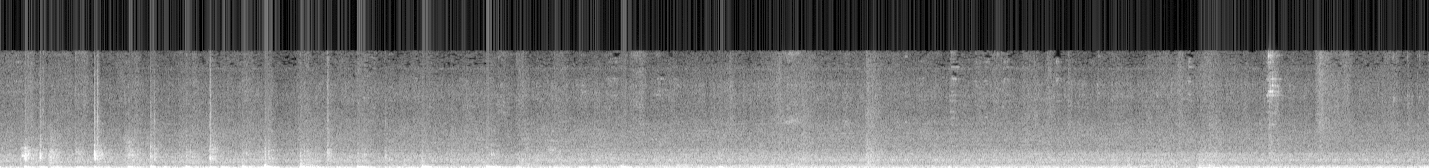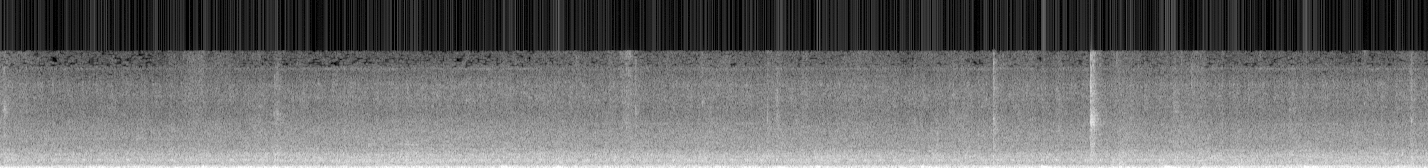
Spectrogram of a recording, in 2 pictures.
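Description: Clothing and a backpack rustle close by.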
